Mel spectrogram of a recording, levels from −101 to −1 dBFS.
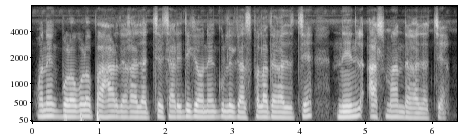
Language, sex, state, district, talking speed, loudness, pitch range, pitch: Bengali, male, Assam, Hailakandi, 140 wpm, -15 LUFS, 135-150 Hz, 140 Hz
